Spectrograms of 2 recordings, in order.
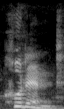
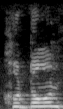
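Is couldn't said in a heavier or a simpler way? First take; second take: simpler; heavier. First: The word is said simply, with the ending released lightly. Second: The word is said in a heavier, overpronounced way. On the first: The speaker calls it right. "It's just couldn't. Simply ছেড়ে দিবেন।" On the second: The speaker calls it wrong. "এটা অনেকে ভুল করে couldn't বলে।"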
